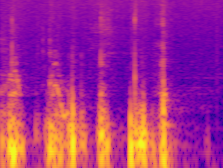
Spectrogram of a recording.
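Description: A quick run of about six low, muffled thumps on a clip-on lapel microphone, each a puff or knock close to the mic, roughly three a second.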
